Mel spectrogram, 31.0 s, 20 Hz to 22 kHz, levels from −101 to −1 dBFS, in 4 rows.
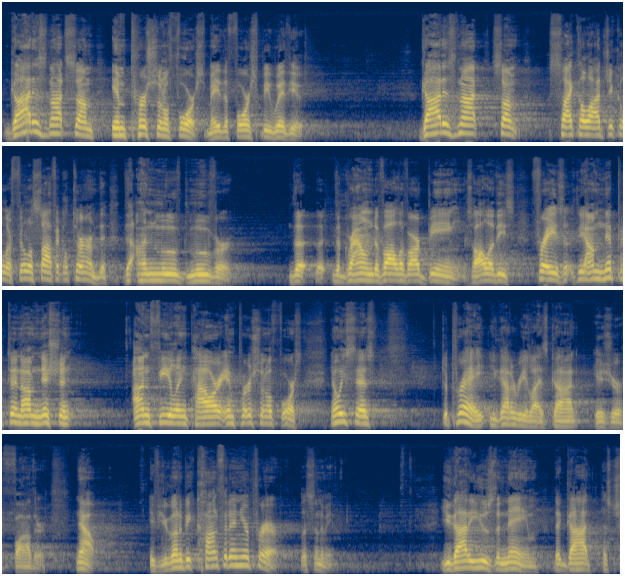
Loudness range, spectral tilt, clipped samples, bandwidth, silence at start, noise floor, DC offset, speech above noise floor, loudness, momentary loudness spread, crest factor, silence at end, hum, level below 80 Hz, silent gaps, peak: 6 LU; -6 dB/octave; under 0.1%; 15.5 kHz; 0.05 s; -63 dBFS; under 0.1%; 43 dB; -20 LUFS; 13 LU; 18 dB; 0 s; none; -72 dBFS; none; -2 dBFS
